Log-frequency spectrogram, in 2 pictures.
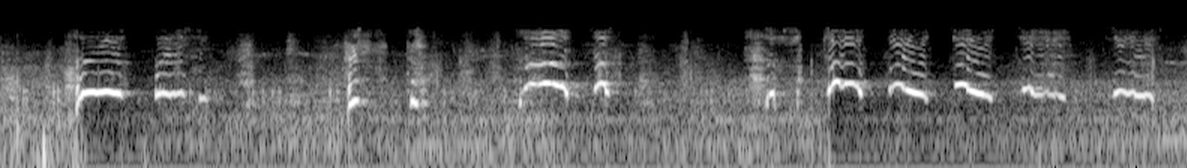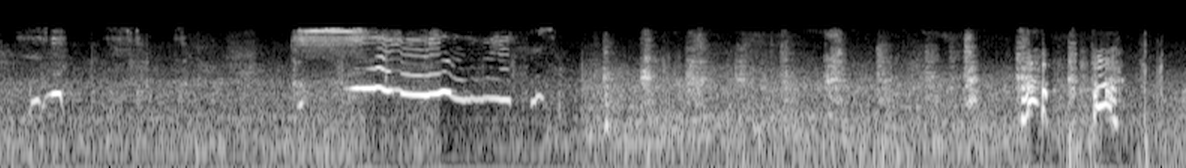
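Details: Crying for his blanket, a red male English cocker spaniel produces a steady stream of short, nasal whimpers, about two per second and irregular, some bending upward then dropping, with a woman speaking French over them.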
